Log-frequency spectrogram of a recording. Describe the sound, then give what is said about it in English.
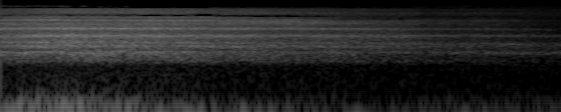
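A deep breath during a guided breathing exercise, in through the nose and out through the mouth, heard as one long, airy, breathy rush that slowly fades, with no talking. “We're going to take an inhale through our nose. An exhale through our mouth.”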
